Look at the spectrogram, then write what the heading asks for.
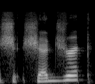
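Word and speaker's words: Щедрик: I don't even know how you pronounce it. Shedrik, Yes.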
